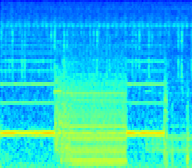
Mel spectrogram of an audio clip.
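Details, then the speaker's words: ZX Spectrum tape, reportedly flood-damaged, played through a cassette adapter: steady pilot tone breaks into rough warbling bursts, squeaky and unstable playback that won't load reliably. "fingers crossed there oh oh that sounded squeaky didn't it did we hear that"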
